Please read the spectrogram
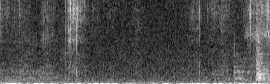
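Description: Faint scraping of a skinning knife lightly cutting the membrane between pelt and skull as a coyote's pelt is pulled down off its head.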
